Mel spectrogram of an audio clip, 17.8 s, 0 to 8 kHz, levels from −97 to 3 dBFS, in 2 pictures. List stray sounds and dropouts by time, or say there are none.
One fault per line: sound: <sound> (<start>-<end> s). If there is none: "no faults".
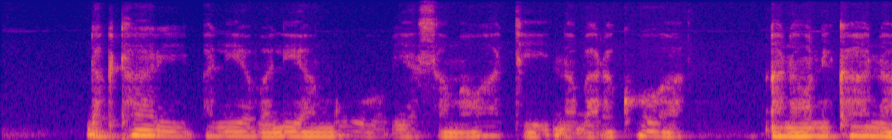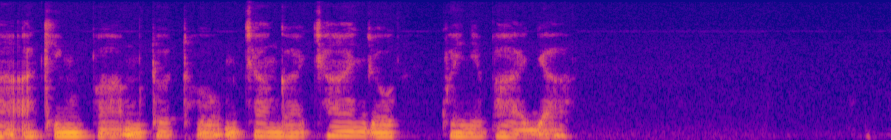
no faults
